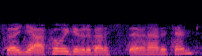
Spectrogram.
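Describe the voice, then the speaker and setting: Male gaming-chat guest, fairly high and flat delivery, phone-like sound with faint noise. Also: rapid-fire. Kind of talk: casual chat.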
